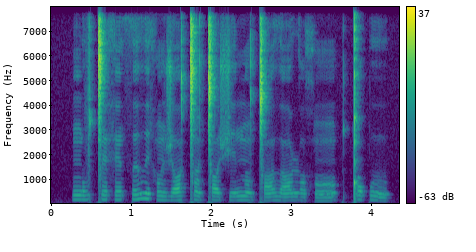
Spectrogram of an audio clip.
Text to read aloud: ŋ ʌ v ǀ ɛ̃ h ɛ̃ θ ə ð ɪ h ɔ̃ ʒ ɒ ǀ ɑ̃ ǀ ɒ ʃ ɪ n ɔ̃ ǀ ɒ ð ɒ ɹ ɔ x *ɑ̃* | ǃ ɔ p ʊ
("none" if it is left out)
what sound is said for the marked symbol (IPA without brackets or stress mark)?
ɔ̃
